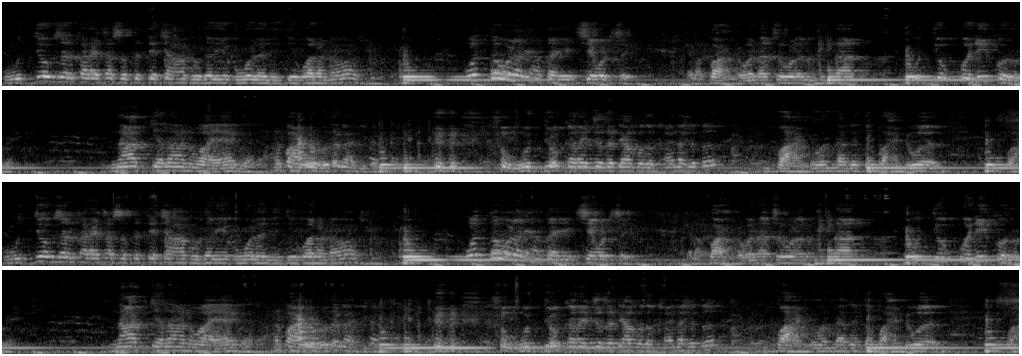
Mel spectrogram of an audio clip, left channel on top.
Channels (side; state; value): both; normal; correlation 0.32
